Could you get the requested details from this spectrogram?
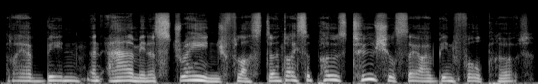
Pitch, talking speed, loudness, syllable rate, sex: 165 Hz, 235 wpm, -18 LUFS, 4.8 syllables/s, male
